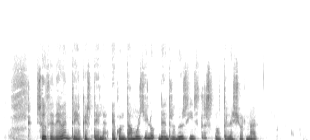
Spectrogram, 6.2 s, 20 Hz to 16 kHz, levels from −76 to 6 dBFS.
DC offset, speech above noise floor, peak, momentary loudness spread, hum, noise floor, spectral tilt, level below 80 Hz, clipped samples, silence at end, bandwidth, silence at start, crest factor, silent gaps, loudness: under 0.1%; 47 dB; -2 dBFS; 16 LU; none; -71 dBFS; -6 dB/octave; -64 dBFS; under 0.1%; 1.05 s; 9.4 kHz; 0.25 s; 24 dB; none; -25 LUFS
